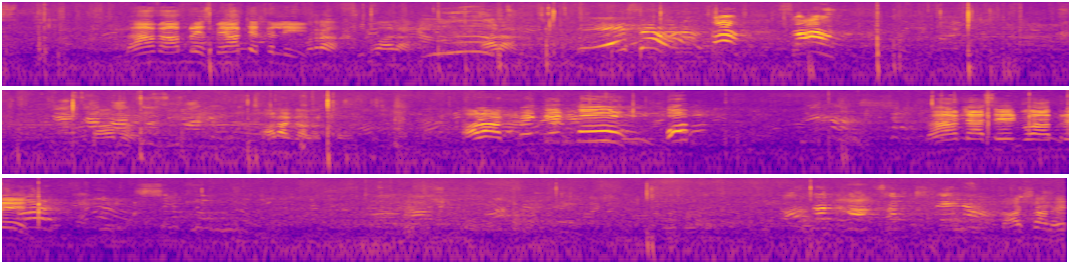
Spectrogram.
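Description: Boys shout and call out outdoors.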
